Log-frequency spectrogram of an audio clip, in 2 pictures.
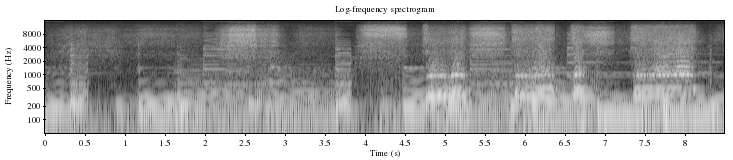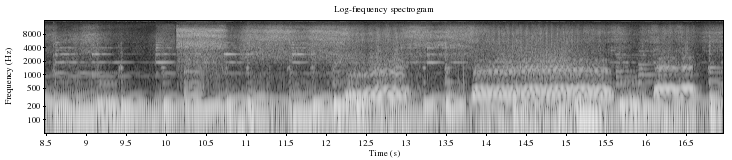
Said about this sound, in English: aboard one of a dying breed, an actual steam locomotive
